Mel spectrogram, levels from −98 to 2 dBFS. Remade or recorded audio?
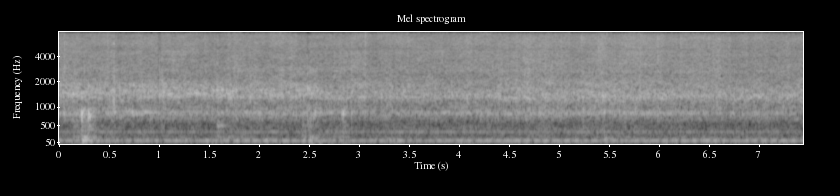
remade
